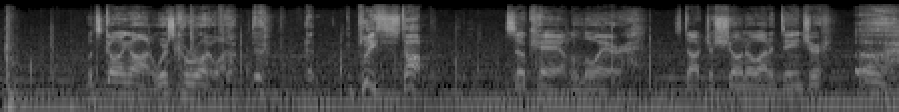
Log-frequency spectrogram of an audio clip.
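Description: A young man asks questions with urgency, close by.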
